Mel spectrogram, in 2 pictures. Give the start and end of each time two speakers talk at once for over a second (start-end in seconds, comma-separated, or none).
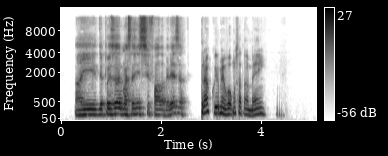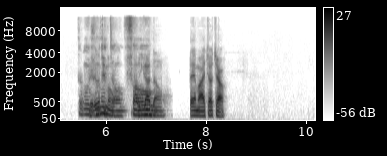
5.6-7.1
